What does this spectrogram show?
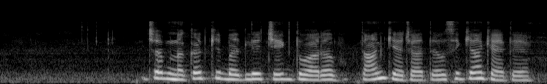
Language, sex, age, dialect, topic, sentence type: Hindi, female, 25-30, Marwari Dhudhari, banking, question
